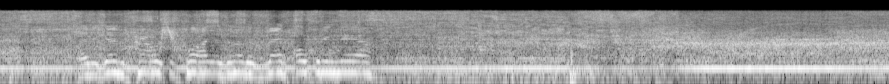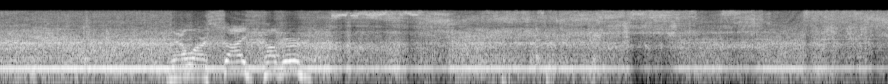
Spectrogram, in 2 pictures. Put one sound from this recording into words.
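A vacuum cleaner whirs steadily nearby.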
